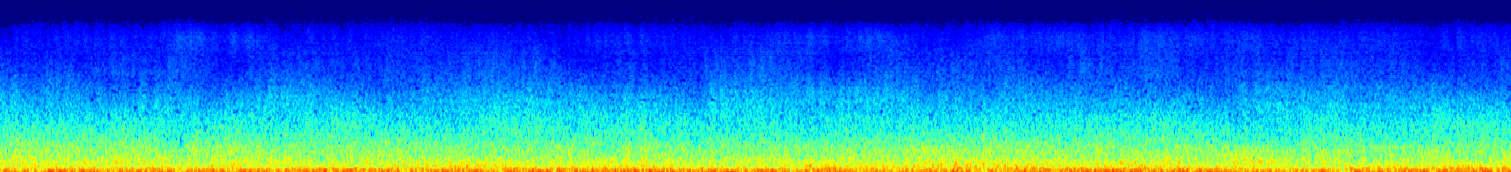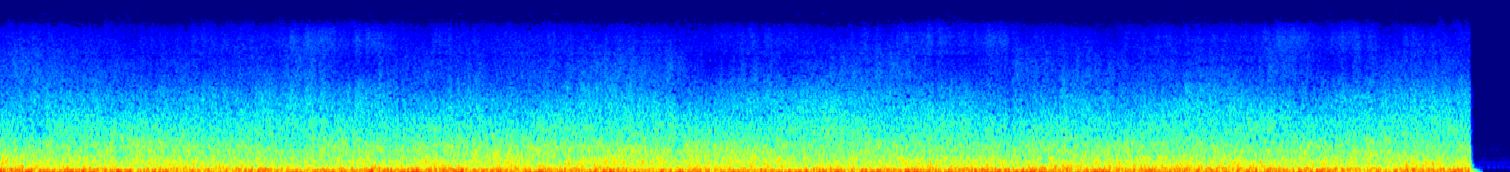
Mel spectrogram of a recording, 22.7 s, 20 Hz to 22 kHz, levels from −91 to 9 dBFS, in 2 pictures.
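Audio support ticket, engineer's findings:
No audible defects found in the signal path for these everyday sounds; level, continuity and timing hold steady throughout, with nothing to attribute to any component.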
